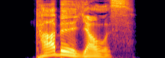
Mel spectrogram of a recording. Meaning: genitive singular of Kabeljau
- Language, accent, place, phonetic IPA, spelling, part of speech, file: German, Germany, Berlin, [ˈkaːbl̩ˌjaʊ̯s], Kabeljaus, noun, De-Kabeljaus.ogg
